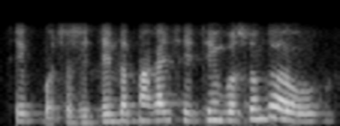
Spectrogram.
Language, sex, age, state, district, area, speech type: Odia, male, 30-45, Odisha, Mayurbhanj, rural, conversation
